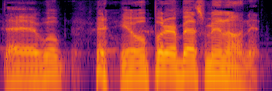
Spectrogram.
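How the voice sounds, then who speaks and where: Guy playing a smug scheming club man, halting casual delivery, mid pitch, music behind. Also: lively intonation, fairly bright tone, close to an everyday voice. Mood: smug, measured. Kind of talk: table read of a film script.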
